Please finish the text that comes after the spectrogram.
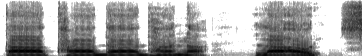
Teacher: ता, था, दा, धा, ना, ला और शा का उच्चारण स्थान क्या हो जाता है? दंत हो जाता है।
